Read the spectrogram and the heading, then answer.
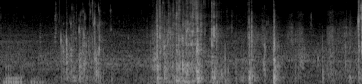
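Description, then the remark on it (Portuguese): Someone drinks water, with soft sloshing and a few irregular sips and swallows, fairly quiet, with no talking. “Tô a beber água.”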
